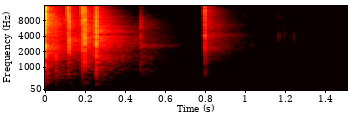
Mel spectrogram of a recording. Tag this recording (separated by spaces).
bin bottle c42 c617 can chaos coke container crash crush cup destroy destruction dispose drop empty garbage half hit impact josephson metal metallic npng pail plastic rubbish smash speed thud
